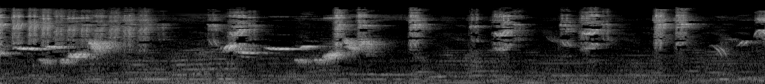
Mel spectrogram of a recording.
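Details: Cendet, the long-tailed shrike, in vigorous mimicry-filled song: rising and falling whistled slurs mixed with scratchy squawks and clipped chattering bursts, delivered in irregular bouts with short gaps between phrases.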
